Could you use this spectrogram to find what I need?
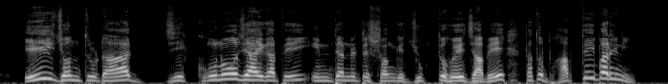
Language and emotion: Bengali, surprised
